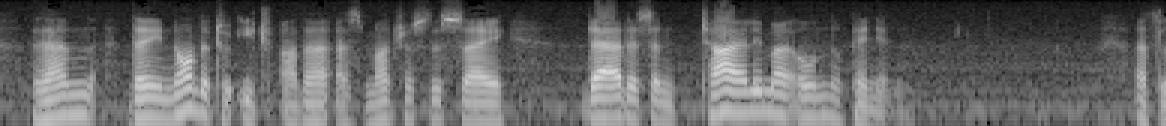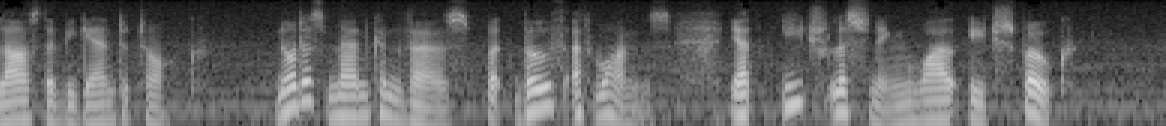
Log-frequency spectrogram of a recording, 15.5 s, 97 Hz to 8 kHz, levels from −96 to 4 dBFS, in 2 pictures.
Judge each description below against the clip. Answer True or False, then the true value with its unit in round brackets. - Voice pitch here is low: True (125 Hz)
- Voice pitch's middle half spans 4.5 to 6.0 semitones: True (5.5 semitones)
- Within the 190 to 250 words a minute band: False (145 wpm)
